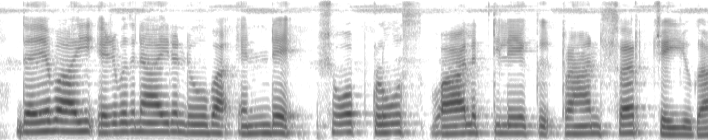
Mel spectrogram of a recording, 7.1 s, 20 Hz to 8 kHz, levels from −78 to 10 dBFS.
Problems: none marked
